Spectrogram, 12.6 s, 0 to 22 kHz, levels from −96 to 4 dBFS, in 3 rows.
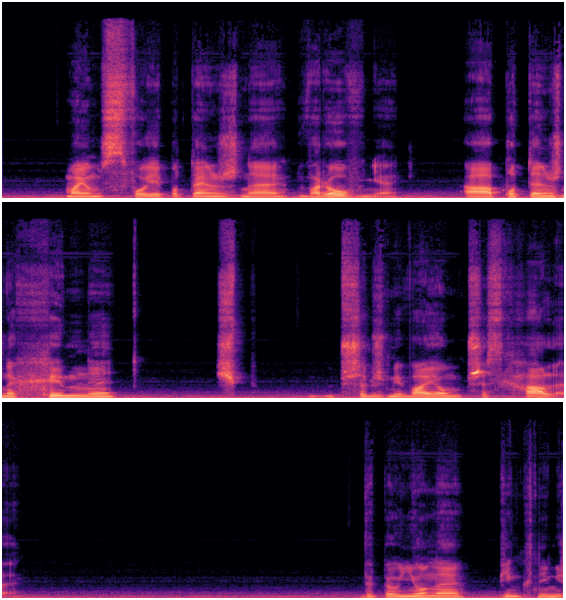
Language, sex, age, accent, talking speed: Polish, male, 40-59, native, 55 wpm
